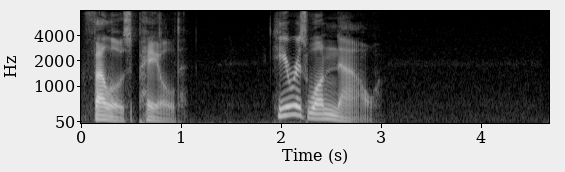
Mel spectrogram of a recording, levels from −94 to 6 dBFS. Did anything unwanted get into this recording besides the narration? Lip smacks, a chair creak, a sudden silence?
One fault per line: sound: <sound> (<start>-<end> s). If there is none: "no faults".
no faults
